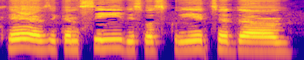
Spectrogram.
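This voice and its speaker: A man with a slightly husky voice giving an unscripted software walkthrough, hesitant and thinking aloud as he goes. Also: sits high, little pitch movement, slow, low-quality recording. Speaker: software demonstrator. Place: voice-over on a screen recording.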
